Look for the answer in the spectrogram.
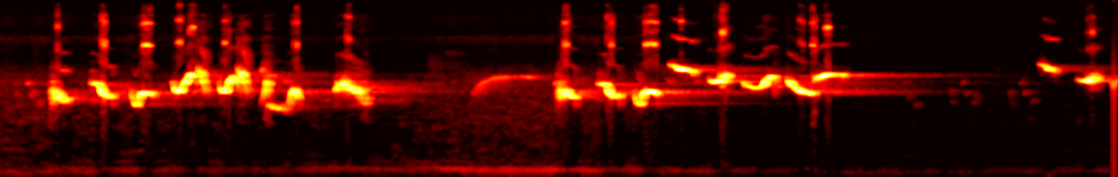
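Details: Oriental magpie-robin song, played to coax other magpie-robins into singing daily: bursts of clear, looping whistled notes rising and falling between phrases, rapid series of about a dozen notes, pauses of a second or two between bursts, faint low hum beneath.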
